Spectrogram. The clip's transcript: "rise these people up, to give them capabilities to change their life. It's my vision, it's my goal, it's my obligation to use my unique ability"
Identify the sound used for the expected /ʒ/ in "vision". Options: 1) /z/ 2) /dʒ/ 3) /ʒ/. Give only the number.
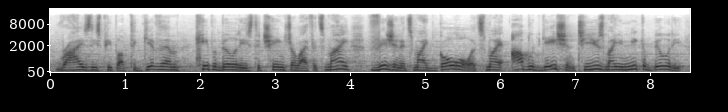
3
